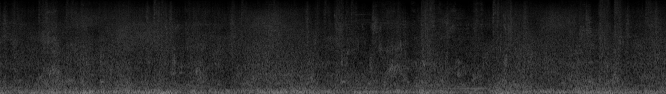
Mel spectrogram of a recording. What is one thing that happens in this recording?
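Weapons clash in a busy fight.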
